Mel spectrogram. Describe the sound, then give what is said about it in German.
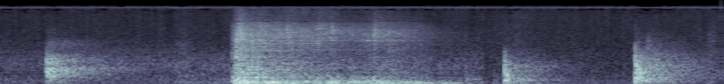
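Doors knock and thud several times in an empty, echoing nightclub in Offenbach, Germany, broken by a longer rattling sweep of blinds being opened and closed, as a musician knocks on surfaces and works doors and blinds to record the empty space. Clear, with no voices. “Konkret bin ich in den Club gegangen, ausgestattet mit einem Aufnahmegerät und habe da auf Flächen geklopft, gehammert, geschlagen und habe Jalousien aufgemacht und zugemacht, Türen, Schlüsseln, durch die Räume mich bewegt, einfach mit offenem Ohr”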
